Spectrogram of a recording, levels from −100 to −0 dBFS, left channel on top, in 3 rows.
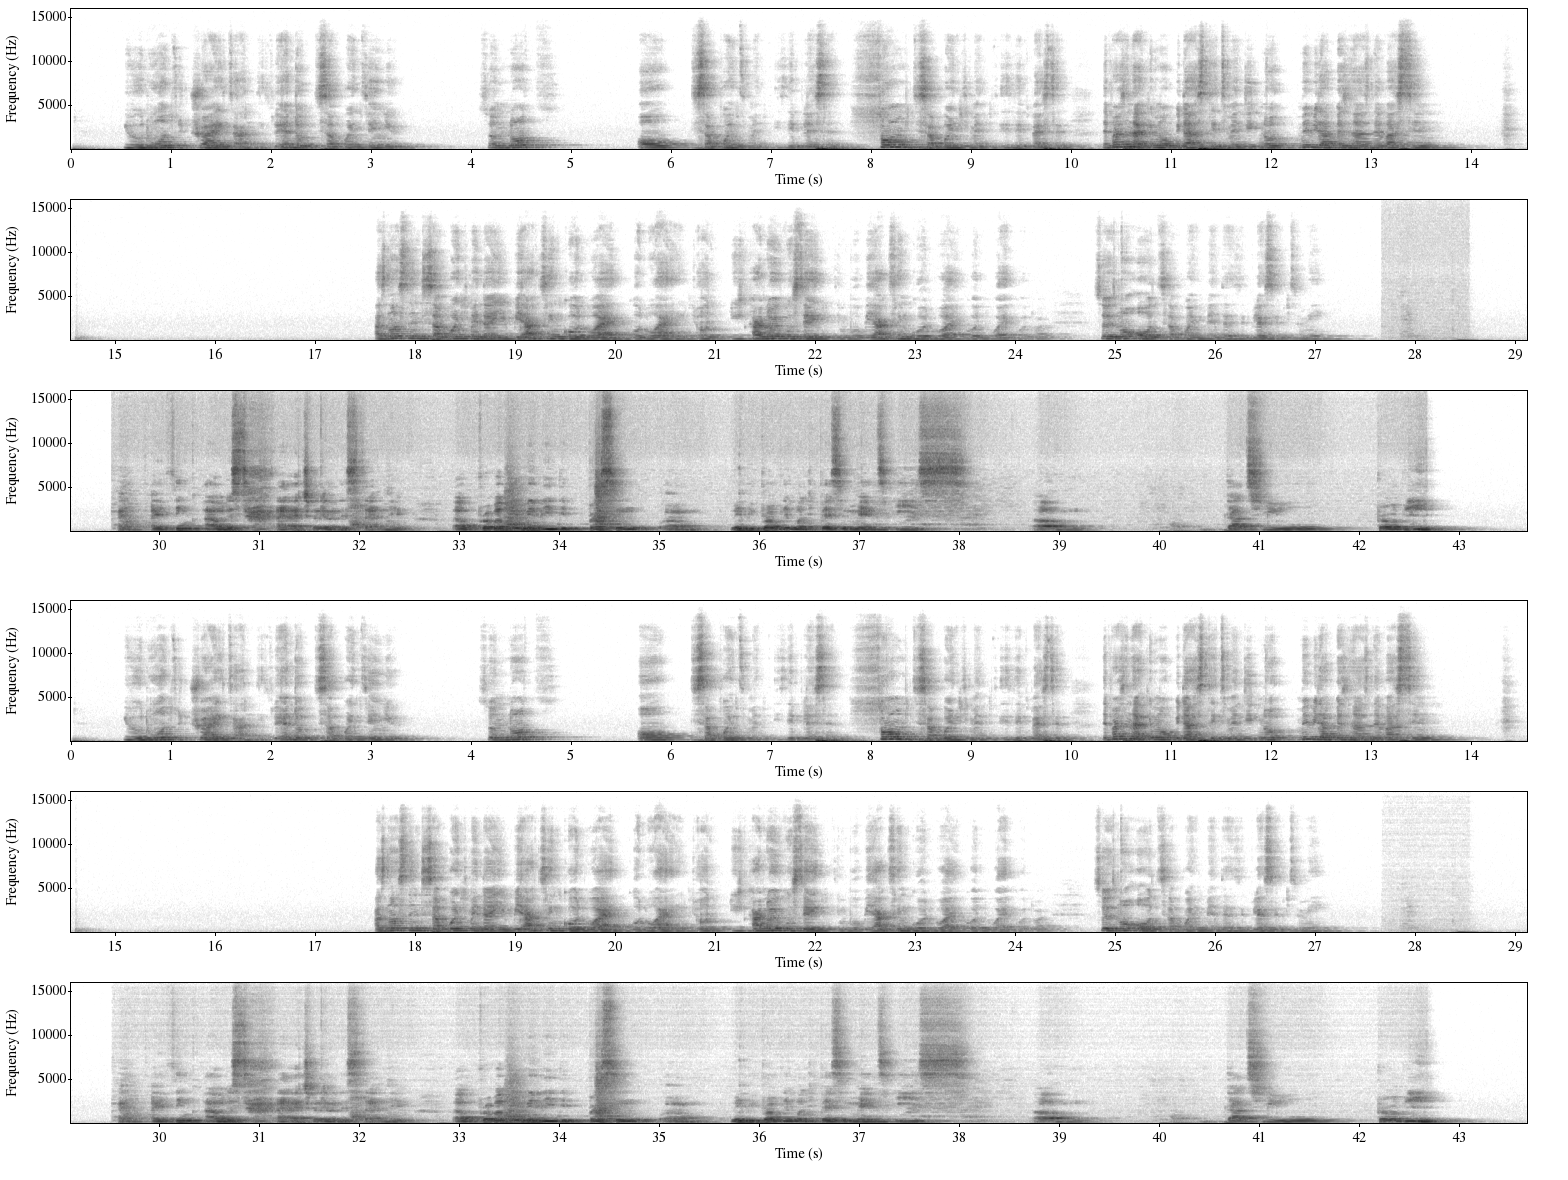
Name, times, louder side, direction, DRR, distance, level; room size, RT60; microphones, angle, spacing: voice 1, 0.5-3.3 4.2-4.6 5.7-5.9 6.2-9.9 10.3-13.6 17.6-24.3 24.9-27.0, equal, 40° right, 2.6 m, -34 dB
voice 2, 29.5-32.5 32.9-35.4 35.7-38.3 38.7-39.2 40.1-41.7 42.2-42.7, left 2 dB, 55° left, 0.9 m, -29 dB
8.0 x 3.7 x 3.5 m
head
